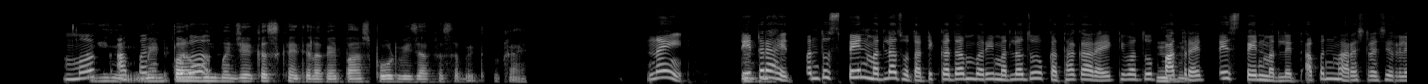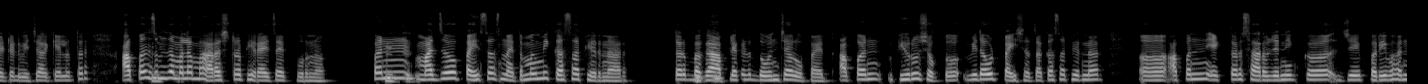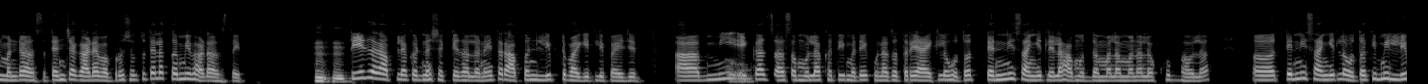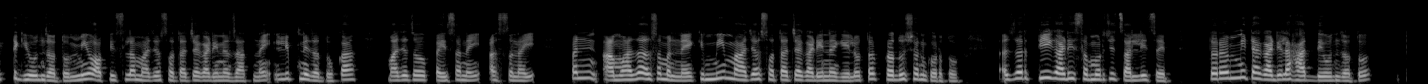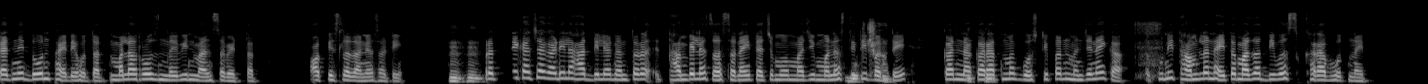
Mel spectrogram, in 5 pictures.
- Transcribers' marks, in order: other background noise; in English: "रिलेटेड"; tapping; in English: "लिफ्ट"; in English: "लिफ्ट"; in English: "लिफ्टने"
- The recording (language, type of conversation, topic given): Marathi, podcast, तुमचा आदर्श सुट्टीचा दिवस कसा असतो?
